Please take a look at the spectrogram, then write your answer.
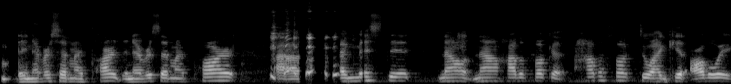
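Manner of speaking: sobbing, high, crying and distressed. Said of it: "she's crying, she's crying, she's like".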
